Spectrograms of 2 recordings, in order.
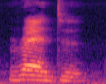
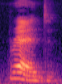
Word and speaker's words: red: цією схильністю треба боротися не оглушуйте дзвінки приголосні в кінці слів вимовляйте їх чітко red red Bed Bed Leg Leg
